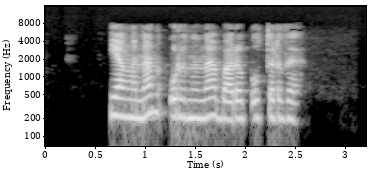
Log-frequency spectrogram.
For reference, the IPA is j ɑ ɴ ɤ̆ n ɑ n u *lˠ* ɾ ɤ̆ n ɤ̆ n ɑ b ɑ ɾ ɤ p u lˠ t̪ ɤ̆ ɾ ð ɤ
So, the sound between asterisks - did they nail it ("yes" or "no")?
no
